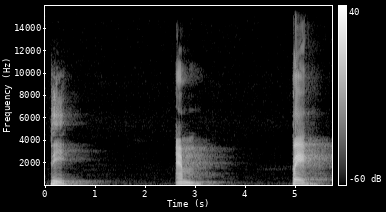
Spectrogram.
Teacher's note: Padahal antara B dengan M dengan P itu semuanya adalah karena pertemuan dua bibir, tapi bisa menghasilkan huruf yang berbeda-beda.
